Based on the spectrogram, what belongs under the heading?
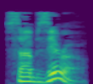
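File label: "subzero", British English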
